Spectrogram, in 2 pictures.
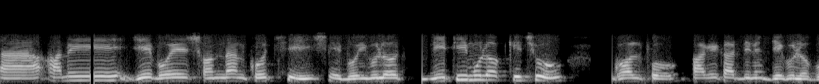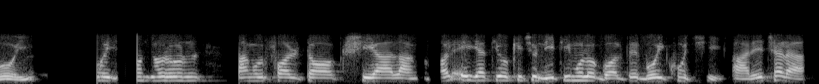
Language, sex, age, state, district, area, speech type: Bengali, male, 60+, West Bengal, Dakshin Dinajpur, rural, conversation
